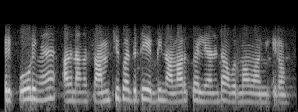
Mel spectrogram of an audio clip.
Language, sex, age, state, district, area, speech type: Tamil, female, 60+, Tamil Nadu, Dharmapuri, rural, conversation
